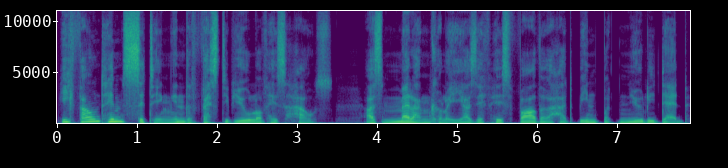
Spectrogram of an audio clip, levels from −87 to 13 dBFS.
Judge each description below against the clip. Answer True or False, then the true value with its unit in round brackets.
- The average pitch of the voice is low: True (110 Hz)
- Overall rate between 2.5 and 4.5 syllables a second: True (4.2 syllables/s)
